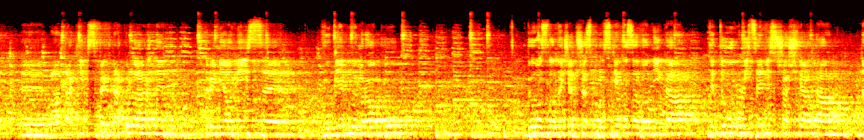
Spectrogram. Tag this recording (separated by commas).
Speech, Music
